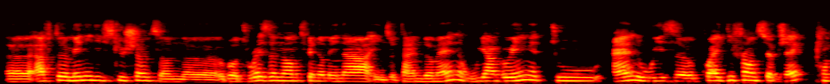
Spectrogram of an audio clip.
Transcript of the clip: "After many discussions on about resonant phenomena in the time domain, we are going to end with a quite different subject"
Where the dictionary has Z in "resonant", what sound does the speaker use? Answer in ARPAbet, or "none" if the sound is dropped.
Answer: Z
